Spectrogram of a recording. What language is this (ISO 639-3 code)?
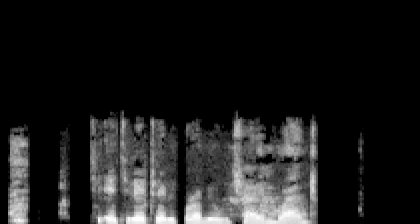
lug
